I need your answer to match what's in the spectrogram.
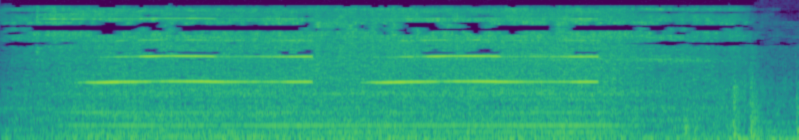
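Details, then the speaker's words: A sharp, steady high-pitched squeal from the front wheels comes in twice as the brakes are applied; the mechanic said the brake pads were due for replacement. "mu frenlere bastığım anda ön tekerleklerden Keskin Bir Çığlık geliyor arabayı tamirciye götürdüm fren balatalarını değiştirmenin Zamanı Geldi Dediler"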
